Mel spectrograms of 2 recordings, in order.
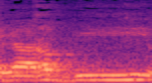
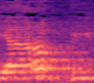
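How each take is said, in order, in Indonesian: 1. Vokal akhir pada Rabbi panjang. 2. Vokal akhir pada Rabbi pendek. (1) "orang-orang luar ada yang baca ya Rabbi"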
